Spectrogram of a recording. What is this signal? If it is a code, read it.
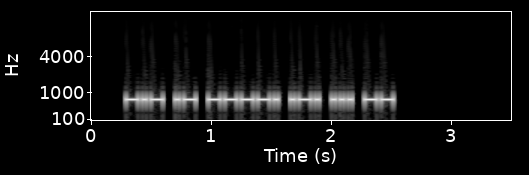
Morse code, heard as a keyed tone, about 34 wpm, 700 Hz. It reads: KA9RSM
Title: USA Call Signs - 6 Characters - Repeated 3x - 35wpm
